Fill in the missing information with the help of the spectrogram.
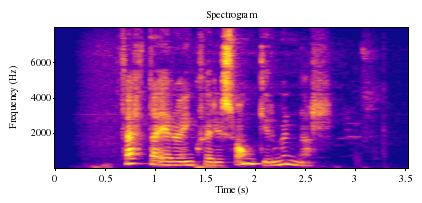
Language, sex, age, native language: Icelandic, female, 40-49, Icelandic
